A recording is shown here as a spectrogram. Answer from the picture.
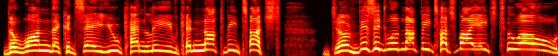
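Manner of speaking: high, slow, drawn-out prophetic declamation; biblical proclamation. Acted. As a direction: proclaim it like scripture, stretching the final words. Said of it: "I think I remember say".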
